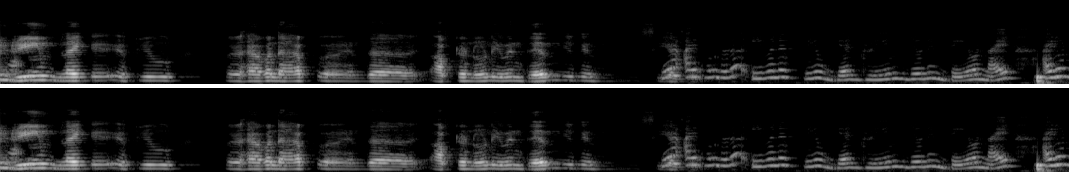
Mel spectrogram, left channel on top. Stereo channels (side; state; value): both; identical; correlation 1.00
